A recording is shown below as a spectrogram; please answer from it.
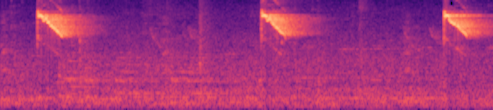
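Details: Female white-eye in heat calling a male: three loud, clean, high chirps, each falling sharply in pitch and trailing off, spaced about one and a half seconds apart in near silence.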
